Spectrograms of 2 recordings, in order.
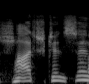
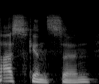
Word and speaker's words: Hoskinson: Hutchkinson. Hoskinson. And he's one of the Why don't you spell that to me?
